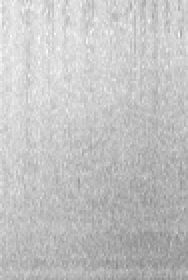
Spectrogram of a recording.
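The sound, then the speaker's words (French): A car overtakes a cyclist on the right at a traffic light on place Albert Ier in city traffic, its engine rumble and road noise swelling slightly over a steady background of traffic, with no one speaking. “Il y a une voiture qui me double à droite, donc il va falloir savamment se placer au prochain feu, en faisant gaffe aux voitures qui arrivent par derrière”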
